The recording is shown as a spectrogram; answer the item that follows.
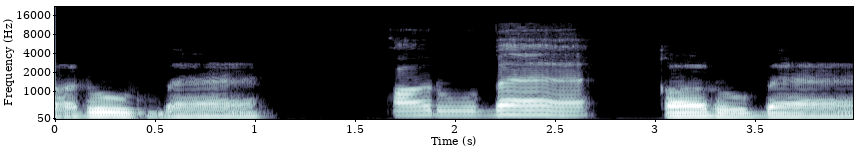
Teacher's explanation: hati-hati runnya Pak jangan panjang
